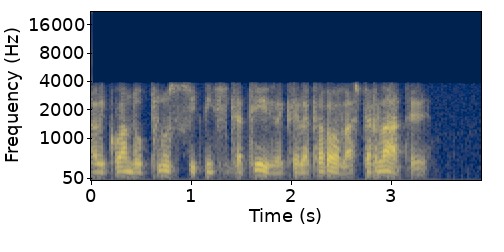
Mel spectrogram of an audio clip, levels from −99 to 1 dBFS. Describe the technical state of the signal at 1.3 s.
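Right after "aliquando plus", from 1.30 to 1.37 s, the speech smears into a brief drawn-out warble and sags before returning rough. These are lost AMR speech frames: the decoder repeated its last pitch and vocal-tract settings with falling gain across a 40 ms gap, which fits two lost 20 ms frames.

Around that moment the speech sounds buzzy and synthetic, confined to roughly 250 Hz to 3.6 kHz with nothing above. That is the AMR narrowband mobile codec, whose pulse-driven vocal-tract model causes plainly audible damage, consistent with a low rate such as 7.4 kbps.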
